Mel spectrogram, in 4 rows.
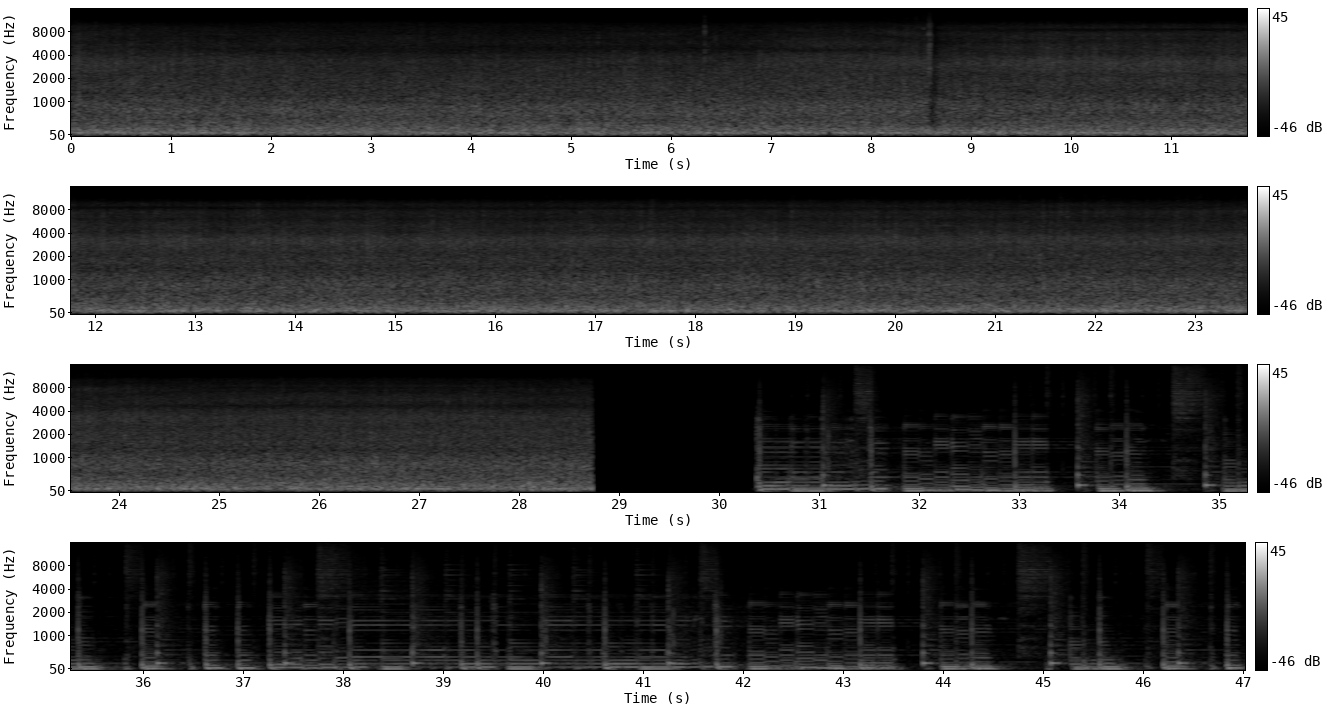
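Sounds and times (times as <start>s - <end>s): water rushing over waterfall: 0.0s - 28.8s
guitar music: 30.4s - 47.0s.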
